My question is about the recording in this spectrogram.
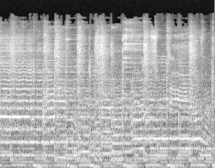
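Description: Live trot band music, loud, in an instrumental passage with no singing: held melody notes over a steady, pulsing beat.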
